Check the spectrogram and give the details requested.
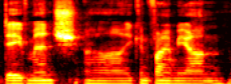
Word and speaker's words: Mensch: And it's Mensch. Correct. But the S is silent. Kind of, yeah.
